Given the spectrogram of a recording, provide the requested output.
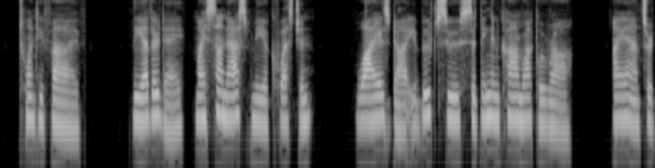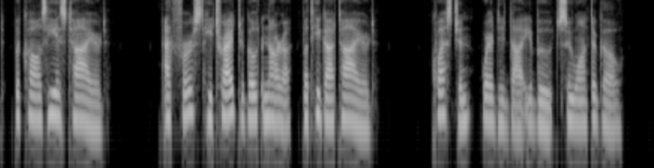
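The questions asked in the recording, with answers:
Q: Question, where did Dayabutsu want to go?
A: Nara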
